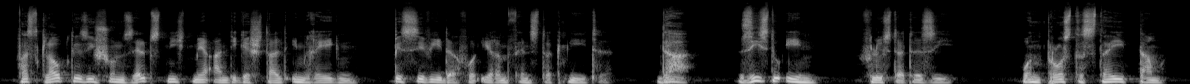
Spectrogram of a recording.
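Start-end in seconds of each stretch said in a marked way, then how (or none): 10.2-11.7 whispered, slower. A girl pulls someone into her room and tells him: whispered. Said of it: "прошептала Мэгги".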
